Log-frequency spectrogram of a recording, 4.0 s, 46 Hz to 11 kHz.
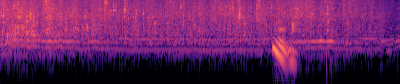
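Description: Oset 24R electric trials bike's motor whining steadily under way, its pitch easing down slightly and then rising again near the end.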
